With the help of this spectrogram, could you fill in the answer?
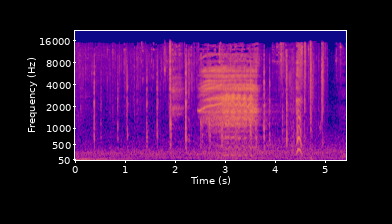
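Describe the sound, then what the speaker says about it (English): A horse neighs loudly in the Shadow of the Colossus PS4 remake, a long whinny followed by a snort, amid scattered clip-clop hoofbeats and crisp footfalls over a soft background hiss. "But I guess this will be my character riding the horse right now, huh?"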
